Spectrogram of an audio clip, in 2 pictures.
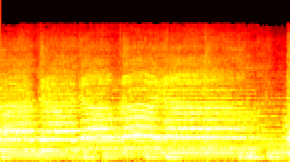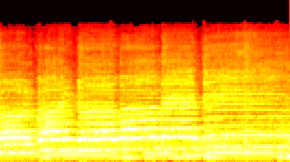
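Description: A mixed choir of young men and women singing a hymn in held, flowing phrases, with electronic keyboard accompaniment underneath. There is a short break between phrases about four seconds in.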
